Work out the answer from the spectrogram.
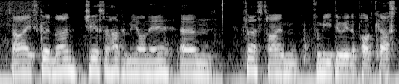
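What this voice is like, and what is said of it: British English accent. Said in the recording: “based on your accent, you probably hail from somewhere near London”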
